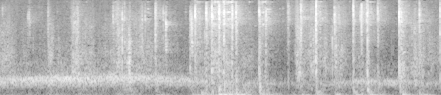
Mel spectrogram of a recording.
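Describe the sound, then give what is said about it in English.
Several horses, led slowly forward by people, clip-clop at a slow walk, an uneven patter of sharp knocks on hard ground, growing busier partway through, with no voices. “Now, everybody will move slowly forward, leading your horses.”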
